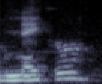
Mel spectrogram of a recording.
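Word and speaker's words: nacre: Now, faceted pearls, they don't make them anymore because you need a thick layer of naker. N A C E R E rhymes with acre.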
